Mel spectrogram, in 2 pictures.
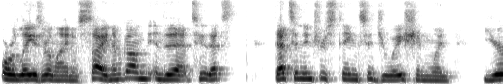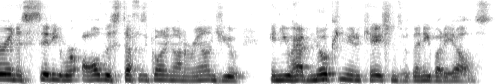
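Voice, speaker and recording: A man's voice: high voice, fairly even intonation, fairly quick, darkish tone. A man co-hosting a writers' podcast, explaining things in a casual panel discussion. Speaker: podcast co-host and military science fiction author.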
